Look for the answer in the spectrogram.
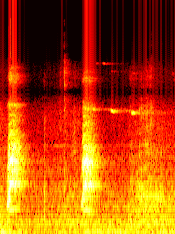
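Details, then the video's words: Pair of sharp dog barks about one and a half seconds apart, recorded while a round-foreheaded crow visits a veranda, followed by a faint thin whining tone. "강아지 짓는 소리"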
